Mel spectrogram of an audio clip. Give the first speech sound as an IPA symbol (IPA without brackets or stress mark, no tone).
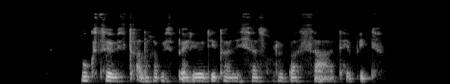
m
